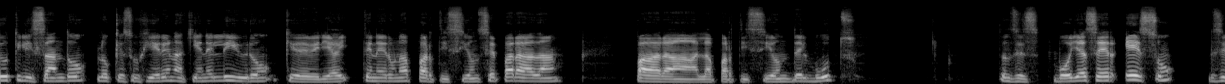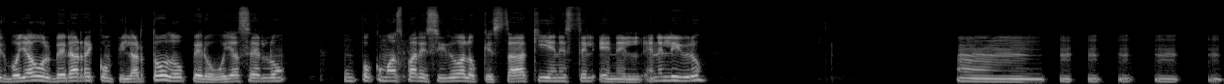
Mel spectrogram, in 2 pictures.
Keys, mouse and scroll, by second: 20.2 click.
